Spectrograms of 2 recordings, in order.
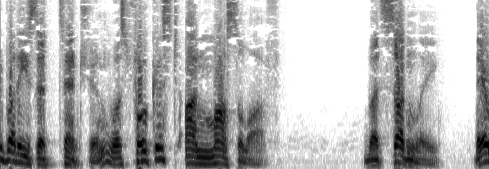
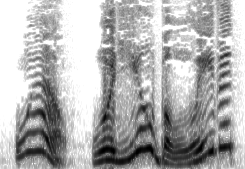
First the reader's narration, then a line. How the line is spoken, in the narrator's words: exclaimed Oldenburg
